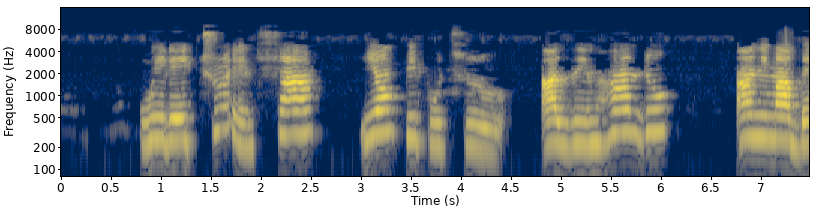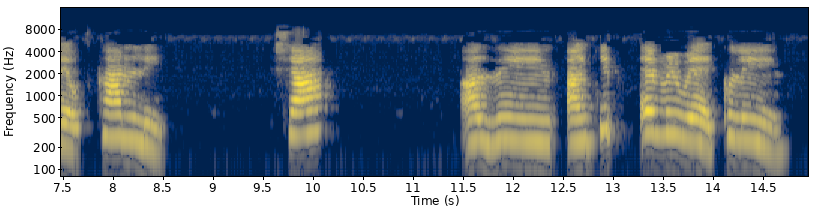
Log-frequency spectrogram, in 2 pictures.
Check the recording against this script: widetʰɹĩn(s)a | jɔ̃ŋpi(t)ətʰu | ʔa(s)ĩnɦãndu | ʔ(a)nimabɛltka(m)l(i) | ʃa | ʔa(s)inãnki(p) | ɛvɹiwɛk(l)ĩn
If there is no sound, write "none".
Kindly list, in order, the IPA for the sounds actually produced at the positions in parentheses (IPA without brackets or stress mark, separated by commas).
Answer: ʃ, p, z, a, m, i, z, p, l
